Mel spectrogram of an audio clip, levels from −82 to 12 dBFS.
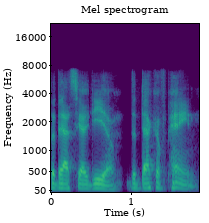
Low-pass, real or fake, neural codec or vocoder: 7.2 kHz; fake; codec, 16 kHz, 0.8 kbps, ZipCodec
